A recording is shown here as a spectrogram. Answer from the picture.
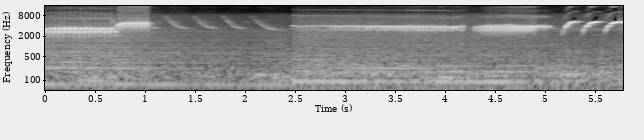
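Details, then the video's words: Spanish Timbrado canary holding a buzzy metallic roll, then a few quick falling notes, another long even trill, and ends with rising slurred notes; faint background hum. "Melodies canary bird song | Spanish timbrado singing"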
